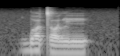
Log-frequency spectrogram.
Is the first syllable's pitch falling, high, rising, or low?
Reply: high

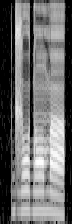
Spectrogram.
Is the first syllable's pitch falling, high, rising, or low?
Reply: high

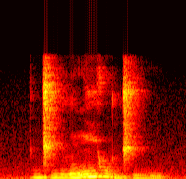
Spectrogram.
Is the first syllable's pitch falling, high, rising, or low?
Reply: low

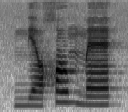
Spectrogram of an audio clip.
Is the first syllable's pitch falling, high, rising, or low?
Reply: low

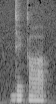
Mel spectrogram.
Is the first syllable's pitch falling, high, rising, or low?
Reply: low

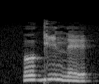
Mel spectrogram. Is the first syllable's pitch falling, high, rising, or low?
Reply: high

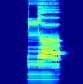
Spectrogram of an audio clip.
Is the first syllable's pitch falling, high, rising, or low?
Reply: low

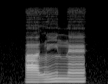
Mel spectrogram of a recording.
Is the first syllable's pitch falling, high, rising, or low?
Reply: low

